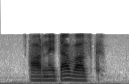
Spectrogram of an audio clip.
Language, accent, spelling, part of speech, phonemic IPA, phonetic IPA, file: Armenian, Eastern Armenian, առնետավազք, noun, /ɑrnetɑˈvɑzkʰ/, [ɑrnetɑvɑ́skʰ], Hy-առնետավազք.ogg
- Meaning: mass crossing to another camp, jumping ship, reneging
